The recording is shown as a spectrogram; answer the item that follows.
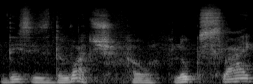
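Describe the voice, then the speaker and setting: Speaking at a fairly slow pace with a non-native accent, a man uses a fairly low pitch and ordinary pitch variation. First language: not English. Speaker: watch reviewer. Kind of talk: product review. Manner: halting.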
